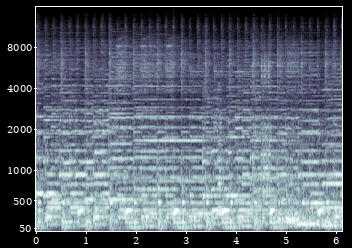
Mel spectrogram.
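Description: A live dance band playing an instrumental stretch of a song with a steady beat, with no singing.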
